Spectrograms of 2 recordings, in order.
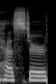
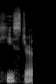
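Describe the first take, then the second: First: The first vowel is a short 'e' sound. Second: The first vowel is a long 'ee' sound. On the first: "Some people say Hester" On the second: "like Easter with an H"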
